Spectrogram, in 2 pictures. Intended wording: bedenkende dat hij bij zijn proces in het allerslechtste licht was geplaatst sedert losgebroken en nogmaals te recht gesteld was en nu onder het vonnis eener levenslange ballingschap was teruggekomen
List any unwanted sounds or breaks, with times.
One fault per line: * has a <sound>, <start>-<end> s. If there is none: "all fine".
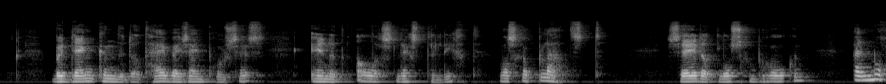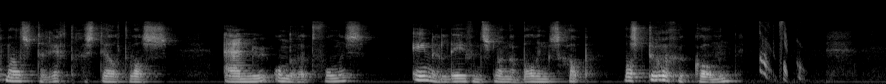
* has a chirp, 16.4-17.0 s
